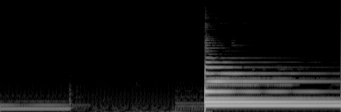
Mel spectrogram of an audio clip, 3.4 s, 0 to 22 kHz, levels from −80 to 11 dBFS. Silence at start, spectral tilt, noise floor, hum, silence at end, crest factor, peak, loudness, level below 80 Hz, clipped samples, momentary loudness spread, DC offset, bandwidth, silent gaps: 0 s; -8.5 dB/octave; -63 dBFS; none; 0 s; 18 dB; -4 dBFS; -19 LUFS; -58 dBFS; under 0.1%; 25 LU; under 0.1%; 5.2 kHz; none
